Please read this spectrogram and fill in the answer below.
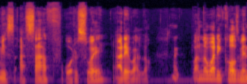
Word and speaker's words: Asaf Arevalo: What is your full complete name, and how do you pronounce it? Okay, so the way you say it, the full legal name is Asaf Arevalo.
